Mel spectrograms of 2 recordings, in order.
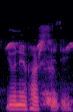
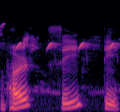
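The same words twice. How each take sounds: First: Said in the usual way. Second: "ইউনিভার্সিটি" slowly as iu, ni, bhar, si, ti; five separated beats on "ইউনিভার্সিটি"; syllable by syllable. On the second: Shown as a demonstration. Teacher counting syllables for students, "ইউনিভার্সিটি" slowly split into five. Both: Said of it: "এখানে পাঁচটা".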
